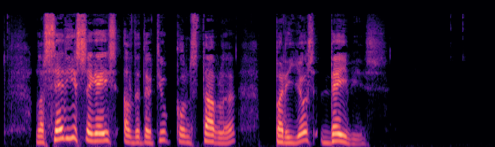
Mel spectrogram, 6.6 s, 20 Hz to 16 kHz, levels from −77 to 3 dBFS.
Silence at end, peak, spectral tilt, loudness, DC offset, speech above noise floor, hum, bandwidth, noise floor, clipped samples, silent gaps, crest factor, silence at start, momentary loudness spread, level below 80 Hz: 1.55 s; -2 dBFS; -3.5 dB/octave; -17 LUFS; under 0.1%; 59 dB; none; 11.5 kHz; -76 dBFS; under 0.1%; none; 18 dB; 0.5 s; 16 LU; -60 dBFS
